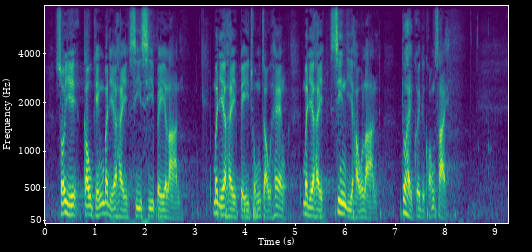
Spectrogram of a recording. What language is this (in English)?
Cantonese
